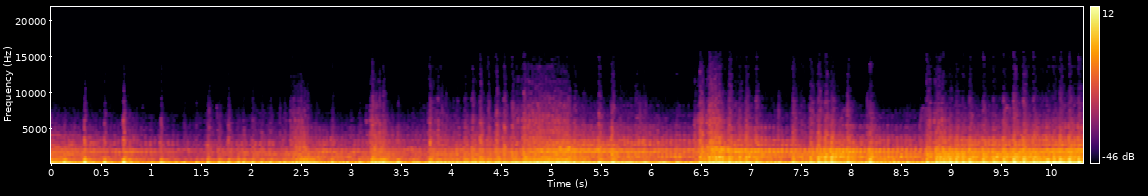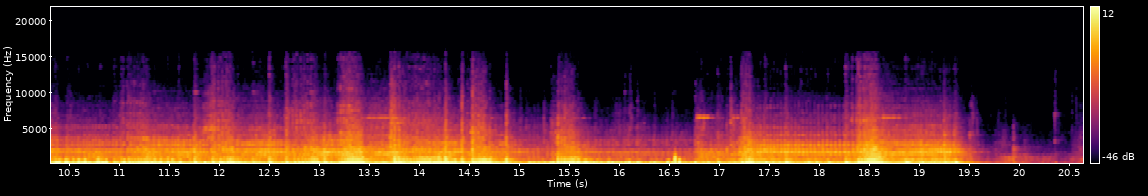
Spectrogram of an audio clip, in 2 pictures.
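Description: Montesa 260 trials bike's freshly rebuilt two-stroke engine running as the bike is ridden, getting louder as it comes close. The engine cuts off suddenly about a second before the end.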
